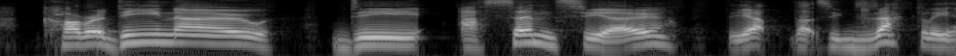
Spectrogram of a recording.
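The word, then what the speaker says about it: Corradino D'Ascanio: needed cheap, reliable transport, and an engineer called Corradino di Asensio, yep, that's exactly how you pronounce it, came up with this revolutionary design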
